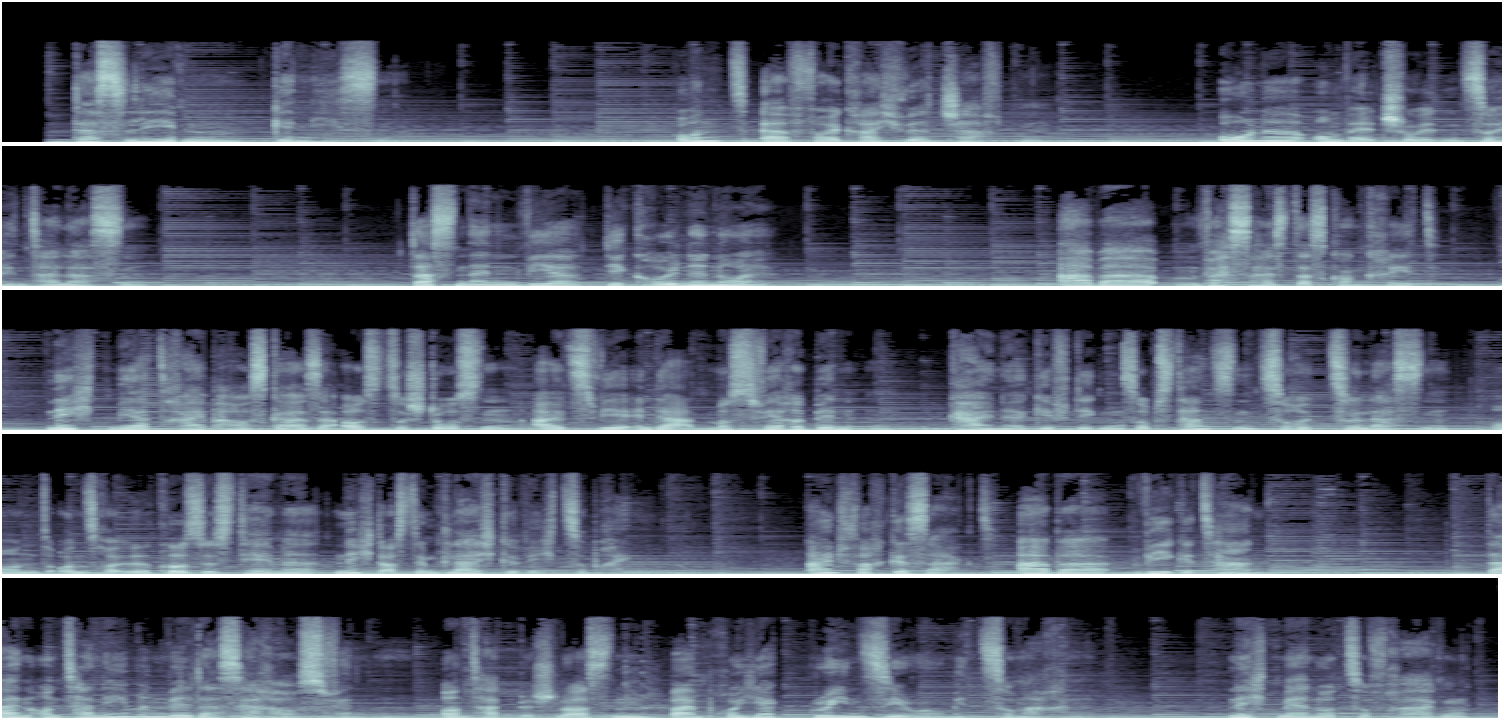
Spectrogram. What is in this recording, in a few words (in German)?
IMAGEFILM natuerlich nahbar; GreenzeroME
